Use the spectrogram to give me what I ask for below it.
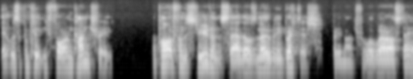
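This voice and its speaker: A man with a London accent and a fairly high pitch, fairly quick pace, lively intonation, very clean recording with a silent background. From northwest London, England. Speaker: book author. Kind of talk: casual chat.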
